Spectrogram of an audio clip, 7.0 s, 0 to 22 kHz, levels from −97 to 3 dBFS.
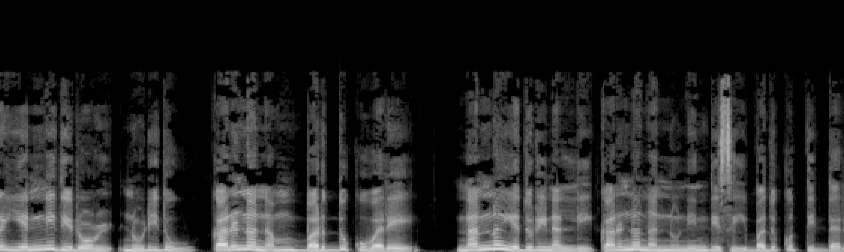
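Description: Nothing technical goes wrong anywhere in this bit of speech, so there's no fault to point to at any moment.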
